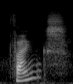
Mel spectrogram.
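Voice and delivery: THANKS softly rising high, like an unsure question. Acted. Presenter quoting own reply to an odd compliment, THANKS rising questioningly. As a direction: say THANKS as a puzzled question, pitch climbing. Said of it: "Question mark?".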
